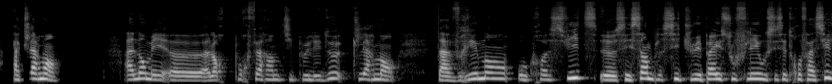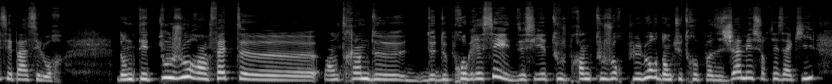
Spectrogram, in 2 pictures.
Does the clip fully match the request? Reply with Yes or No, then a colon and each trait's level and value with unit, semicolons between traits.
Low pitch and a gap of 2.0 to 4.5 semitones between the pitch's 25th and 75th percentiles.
No: high, 235 Hz; average, 3.4 semitones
